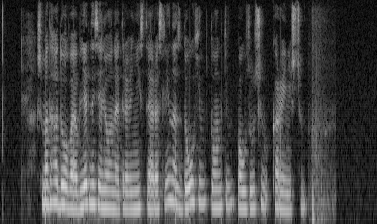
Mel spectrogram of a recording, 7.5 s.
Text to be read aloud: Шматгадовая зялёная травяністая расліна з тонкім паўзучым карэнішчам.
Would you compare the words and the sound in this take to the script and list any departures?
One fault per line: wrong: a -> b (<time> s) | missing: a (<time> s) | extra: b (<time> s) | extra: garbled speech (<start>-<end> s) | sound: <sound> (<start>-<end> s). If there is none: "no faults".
extra: бледна (1.6 s)
extra: доўгім (3.7 s)
sound: thud (6.2-6.6 s)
